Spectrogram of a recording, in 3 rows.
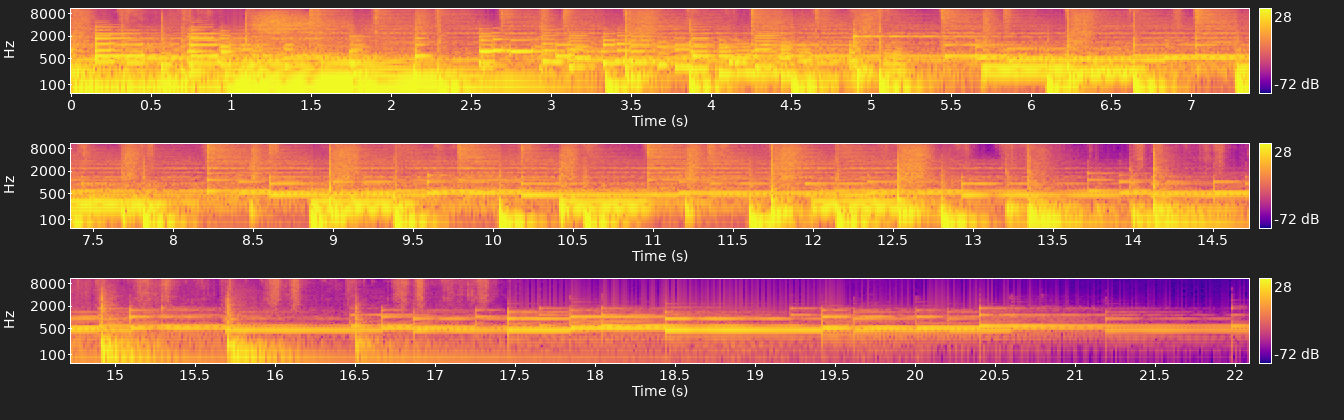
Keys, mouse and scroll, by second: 0.1 s, 1.5 right click, 2.1 s, 2.6 click, 4.5 s, 5.2 click, 5.7 click, 8.7 click, 9.6 click, 12.2 click, 12.6 Tab, 13.4 KP_Add, 14.2 KP_3, 14.8 scroll up 3, 15.2 shift+middle click, 15.9 click, 16.7 ctrl+KP_Add, 18.5 e, 19.2 click, 19.3 e, 20.4 click, 20.6 middle click.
